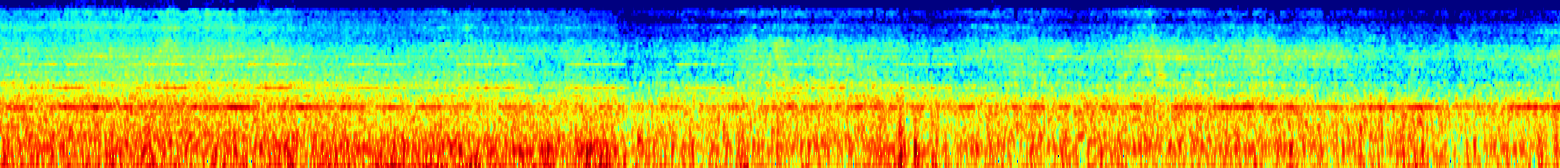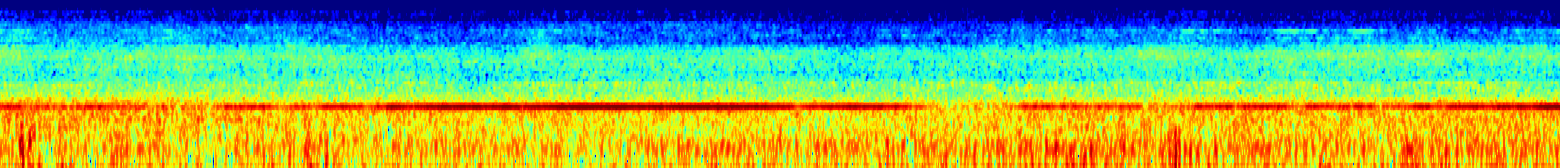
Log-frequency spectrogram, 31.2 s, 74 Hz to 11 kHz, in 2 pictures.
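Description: Jet engines of a Boeing 787 at low taxi power, heard from a distance: a steady whine that swells and fades, strongest a little past the middle, over a low rumble.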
